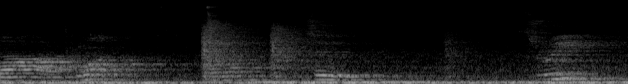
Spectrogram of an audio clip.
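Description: Mostly speech: a voice speaking in three short phrases, over a steady low hum.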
